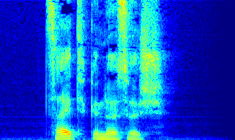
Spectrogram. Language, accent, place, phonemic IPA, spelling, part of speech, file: German, Germany, Berlin, /ˈtsaɪ̯tɡəˌnœsɪʃ/, zeitgenössisch, adjective, De-zeitgenössisch.ogg
- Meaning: 1. contemporary (of the same age as something) 2. contemporary (of the present age; especially of art or culture)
